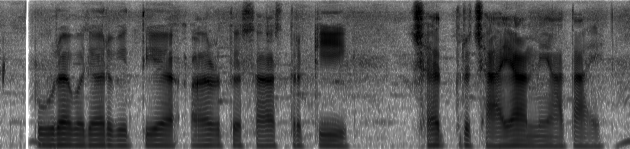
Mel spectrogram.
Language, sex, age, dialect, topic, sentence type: Hindi, male, 25-30, Marwari Dhudhari, banking, statement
